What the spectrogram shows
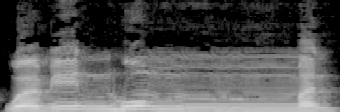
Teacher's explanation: Mim mati bertemu mim dibacakan dengan dengung dua harakat. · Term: idgham mislan saghir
